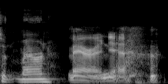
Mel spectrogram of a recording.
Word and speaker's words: Maron: so Mark Mar listen is that how you pronounce it Marin Marin yeah m a r o n yeah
